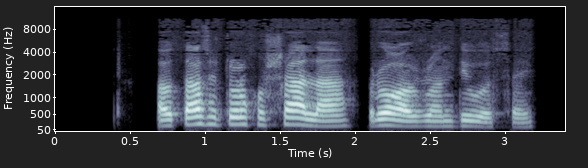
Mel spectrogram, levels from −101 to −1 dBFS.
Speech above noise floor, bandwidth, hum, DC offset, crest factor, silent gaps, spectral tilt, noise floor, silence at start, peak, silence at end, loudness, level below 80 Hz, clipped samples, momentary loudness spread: 43 dB; 11 kHz; none; under 0.1%; 18 dB; none; -5 dB/octave; -61 dBFS; 0.7 s; -2 dBFS; 0.25 s; -18 LUFS; -78 dBFS; under 0.1%; 16 LU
